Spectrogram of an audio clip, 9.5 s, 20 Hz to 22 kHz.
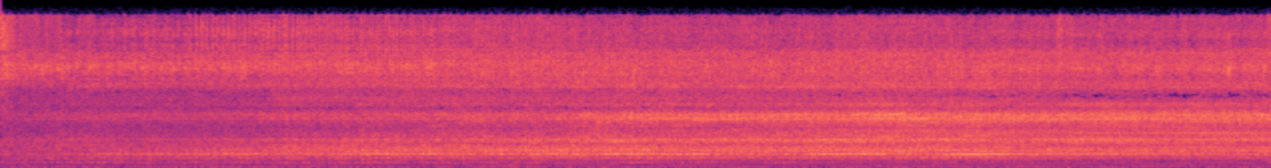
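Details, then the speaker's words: Seagate ST137R vintage hard drive on power-up: thin whine climbing as platters spin up with light seek chatter, seeming to seek before fully spun up; likely passed seek test, drive sounds working. "here's the real st137 r that sound of like it started seeking before it was done spinning up but uh that might have passed it seek test that might just work"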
